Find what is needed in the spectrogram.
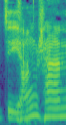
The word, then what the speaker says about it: Zhongshan: You didn't say it right. – Zhongshan. – That's good. – Zhongshan.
